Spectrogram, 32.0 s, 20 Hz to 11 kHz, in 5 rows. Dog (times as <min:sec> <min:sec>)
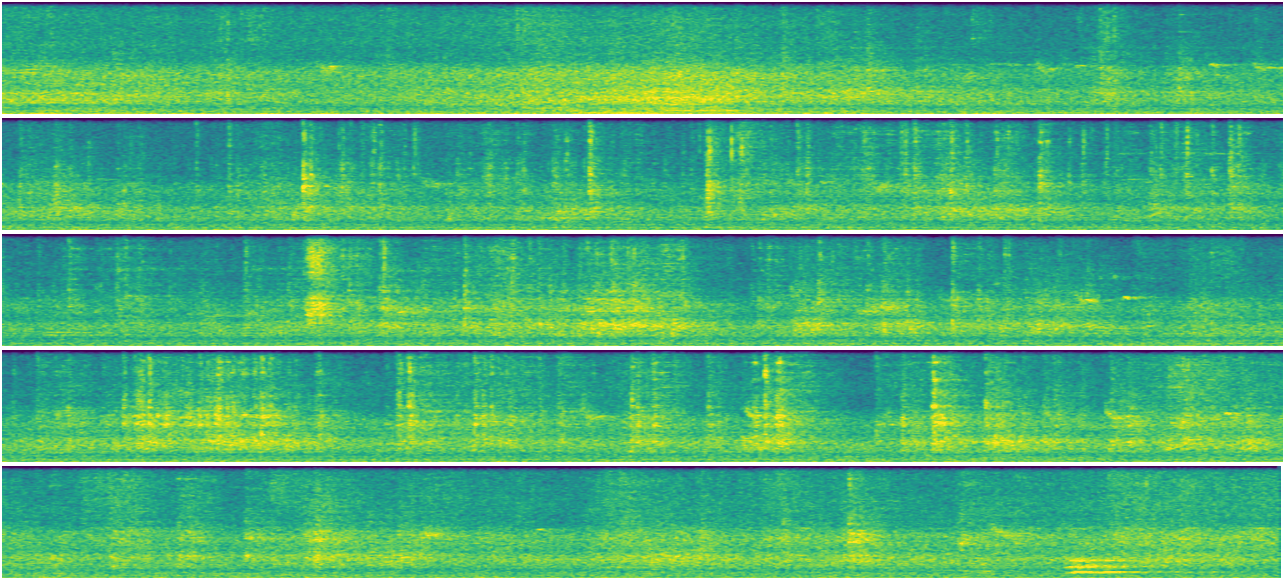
0:30.9 0:31.7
